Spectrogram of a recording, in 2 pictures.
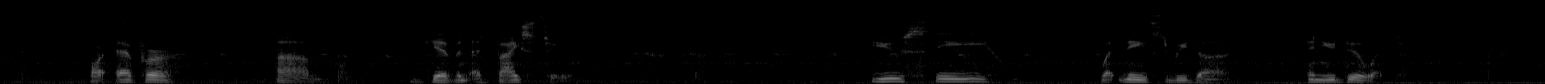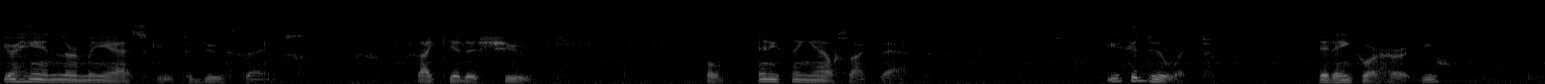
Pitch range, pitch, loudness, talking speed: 80-110 Hz, 90 Hz, -49 LUFS, 85 wpm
